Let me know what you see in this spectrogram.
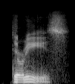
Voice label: "des res", American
